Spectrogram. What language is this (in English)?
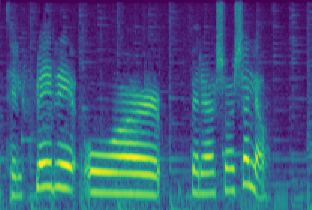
Icelandic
